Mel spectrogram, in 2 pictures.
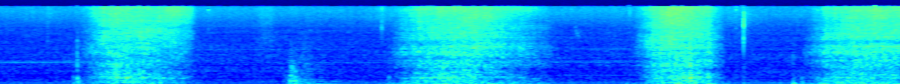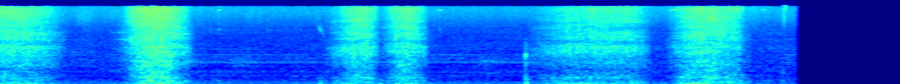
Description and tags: A large armchair sliding across a wooden floor
arm-chair, sliding, wooden-floor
